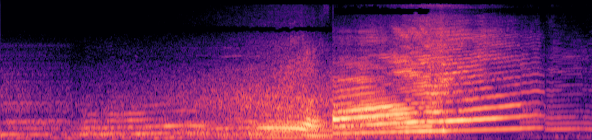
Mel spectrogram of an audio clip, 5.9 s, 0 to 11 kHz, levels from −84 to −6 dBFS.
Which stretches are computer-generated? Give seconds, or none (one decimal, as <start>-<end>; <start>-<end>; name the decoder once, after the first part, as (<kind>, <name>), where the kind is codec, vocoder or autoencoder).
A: 0.0-0.7 (autoencoder, DAC-VAE); 4.3-5.2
